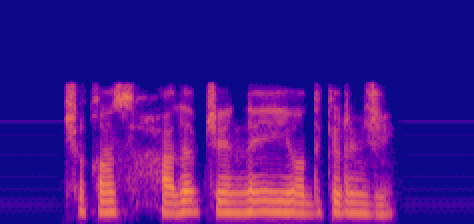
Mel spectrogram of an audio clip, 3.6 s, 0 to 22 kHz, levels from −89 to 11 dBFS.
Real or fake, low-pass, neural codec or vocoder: fake; 5.4 kHz; vocoder, 22.05 kHz, 80 mel bands, HiFi-GAN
